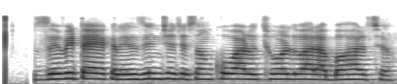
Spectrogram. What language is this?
Gujarati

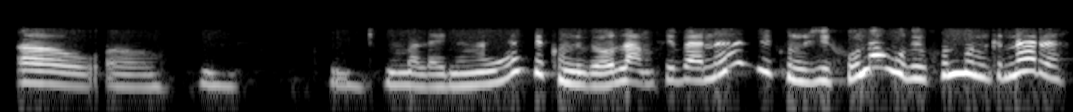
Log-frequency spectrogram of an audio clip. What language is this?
Bodo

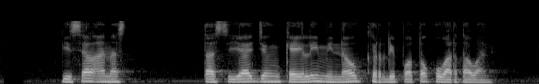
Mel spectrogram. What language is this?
Sundanese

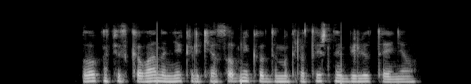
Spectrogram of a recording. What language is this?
Belarusian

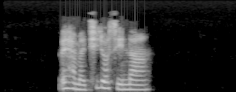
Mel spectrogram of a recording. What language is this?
Cantonese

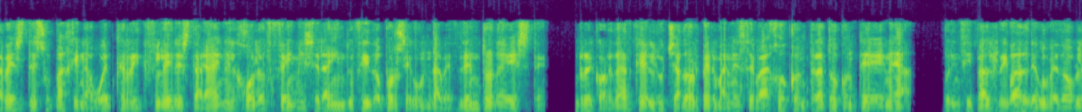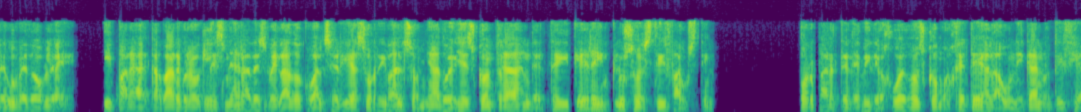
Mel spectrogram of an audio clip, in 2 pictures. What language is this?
Spanish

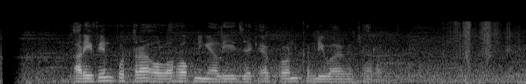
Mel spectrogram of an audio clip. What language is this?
Sundanese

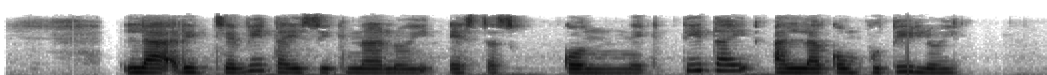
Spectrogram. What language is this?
Esperanto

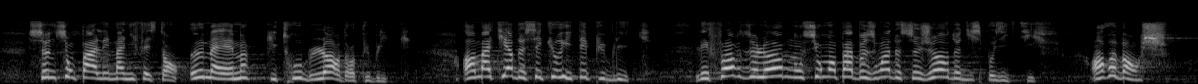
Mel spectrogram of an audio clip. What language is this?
French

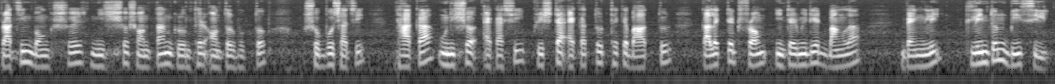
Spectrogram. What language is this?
Bangla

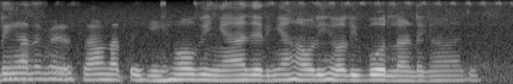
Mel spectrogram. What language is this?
Punjabi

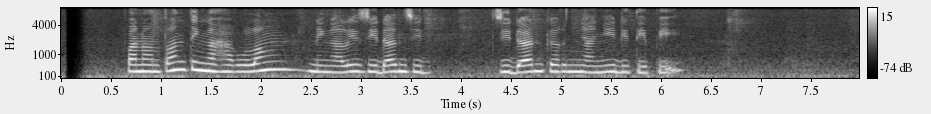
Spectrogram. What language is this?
Sundanese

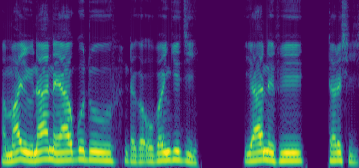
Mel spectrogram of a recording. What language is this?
Hausa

